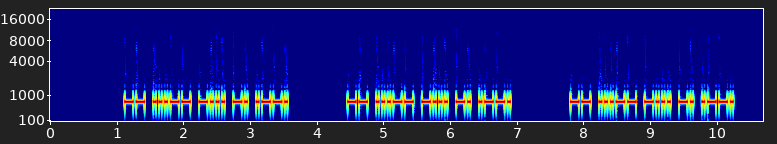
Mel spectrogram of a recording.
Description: Morse code, heard as a keyed tone, about 27 wpm, 700 Hz. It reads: M3BNP M3BNP M3BNP
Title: DXCC-100 Call Signs - 5 Characters - Repeated 3x - 28wpm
